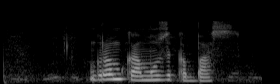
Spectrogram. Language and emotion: Russian, neutral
